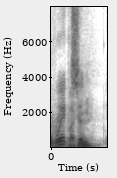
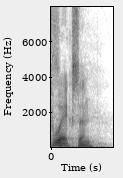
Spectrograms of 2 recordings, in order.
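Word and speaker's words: Wixson: Wixon. It's Wixon. – And that's not W-I-C-K-S-O-N, it's W-I-X-S-O-N.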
